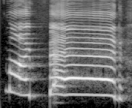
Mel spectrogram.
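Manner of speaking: high, loud wail of a little bear; loud crying wail. Acted. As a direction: cry it out like a heartbroken cub. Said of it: "wailed Baby Bear".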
